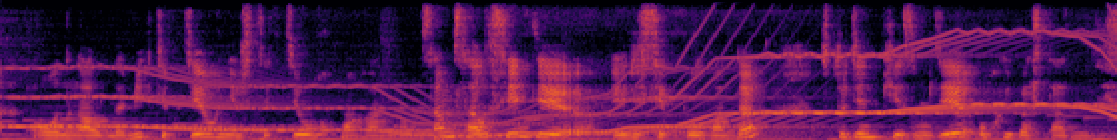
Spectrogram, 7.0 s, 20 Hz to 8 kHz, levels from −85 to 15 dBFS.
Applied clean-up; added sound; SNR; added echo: none; Musical instrument; 5 dB; reverberation time 2.8 s.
